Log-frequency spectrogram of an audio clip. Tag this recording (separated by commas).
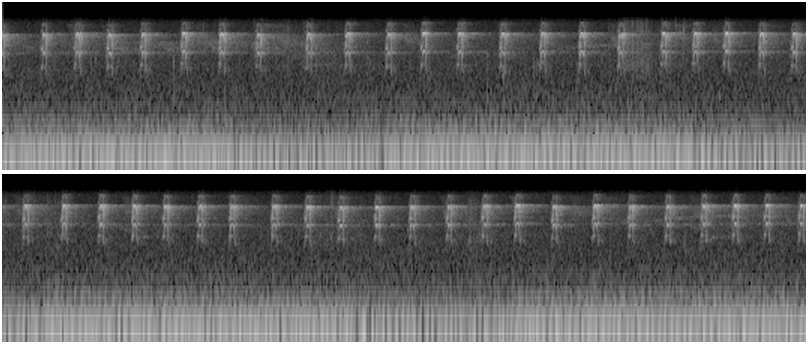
Animal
